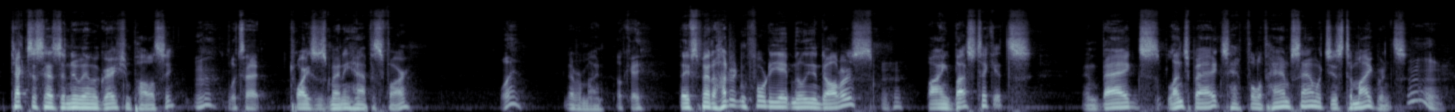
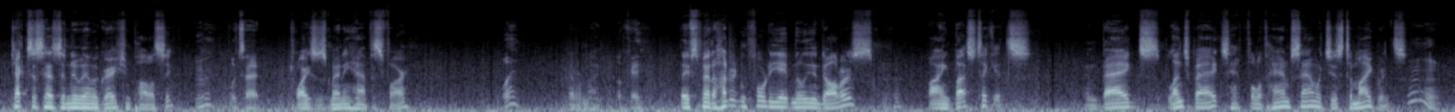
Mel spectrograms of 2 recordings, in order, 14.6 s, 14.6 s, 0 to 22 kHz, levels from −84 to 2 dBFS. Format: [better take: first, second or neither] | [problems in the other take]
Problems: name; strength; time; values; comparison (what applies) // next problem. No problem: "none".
first | wind noise on the microphone; occasional gusts; 20 dB below the speech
